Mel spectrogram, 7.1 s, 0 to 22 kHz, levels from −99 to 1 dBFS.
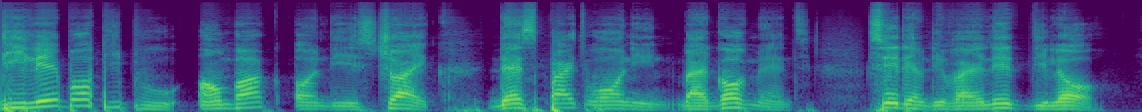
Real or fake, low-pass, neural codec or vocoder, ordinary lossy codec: fake; 19.8 kHz; codec, 44.1 kHz, 7.8 kbps, Pupu-Codec; Opus, 32 kbps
